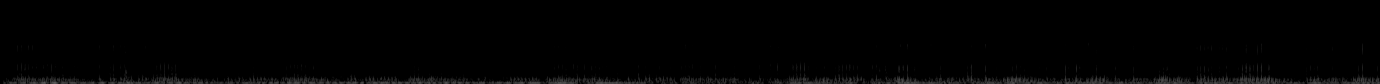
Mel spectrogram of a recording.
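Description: An Egyptian Mau kitten purrs steadily, a low continuous rumble with a soft rhythmic pulse.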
